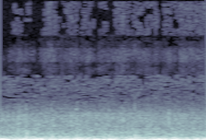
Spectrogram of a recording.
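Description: Steady low rumble of a car driving, heard from inside its cabin, with faint tyre noise on the wet road.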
